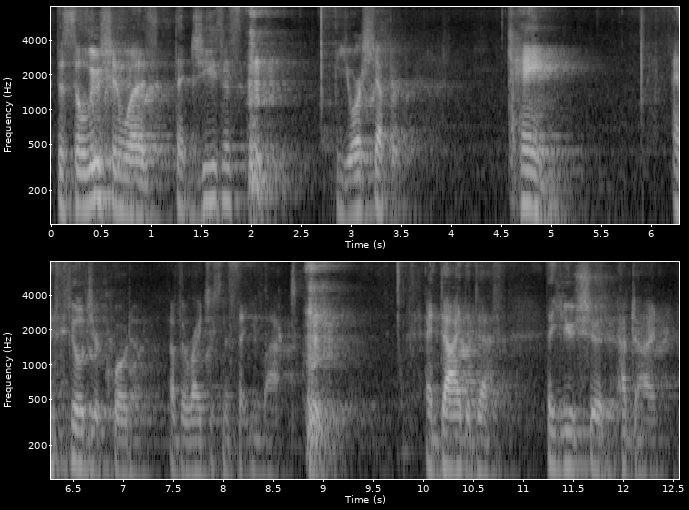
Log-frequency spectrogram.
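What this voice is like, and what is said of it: Hoarse, strained voice. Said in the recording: “I'm losing my voice ... I probably need some water”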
